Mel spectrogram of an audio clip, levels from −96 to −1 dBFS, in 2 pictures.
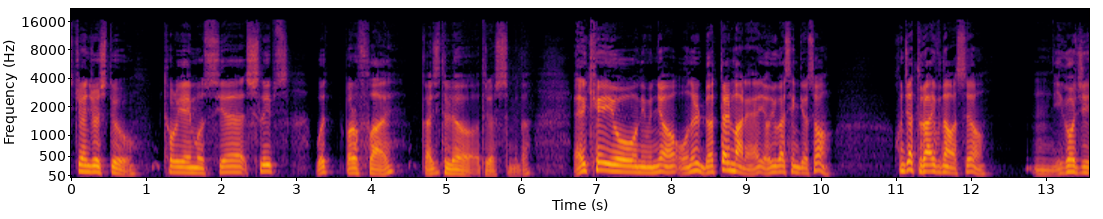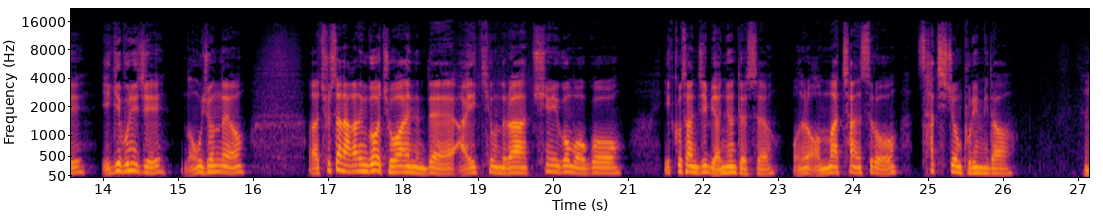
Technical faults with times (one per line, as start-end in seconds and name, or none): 18.36-19.86 mains buzz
